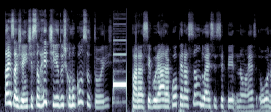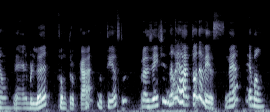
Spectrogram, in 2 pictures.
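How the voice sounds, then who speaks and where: High-voiced Brazilian woman narrating. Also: very animated, normal speed. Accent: Brazilian Portuguese. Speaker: narrator of horror fiction records. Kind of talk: scripted narration outtakes with casual asides.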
